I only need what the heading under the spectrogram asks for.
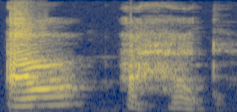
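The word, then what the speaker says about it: الأحد: Di situ ada alif lam, a alif lam. Dibacanya al-ahad. Alif ya, dibacanya al. Dibacanya al. Contoh al-ahad, tertulis al-ahad.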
